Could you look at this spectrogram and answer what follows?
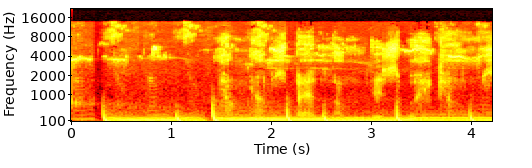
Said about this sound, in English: It's got like the birds in the background and that weird noise. It's kind of cool.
